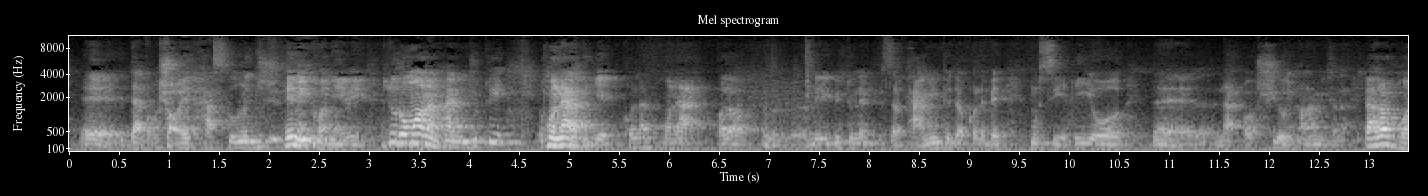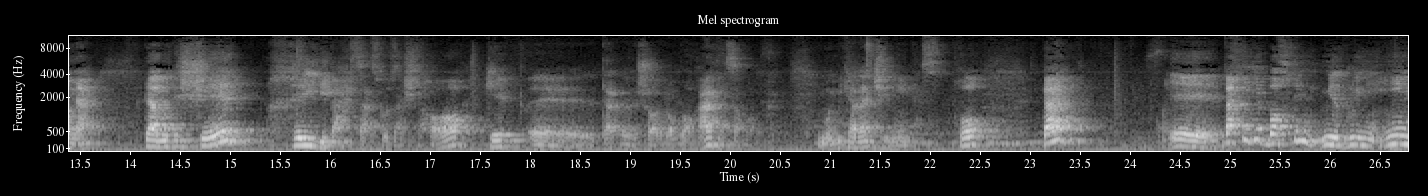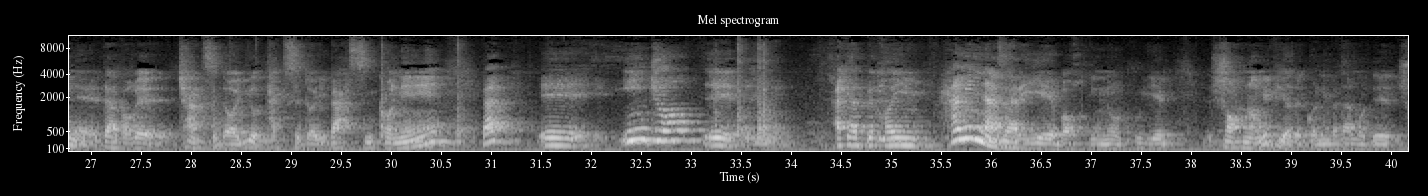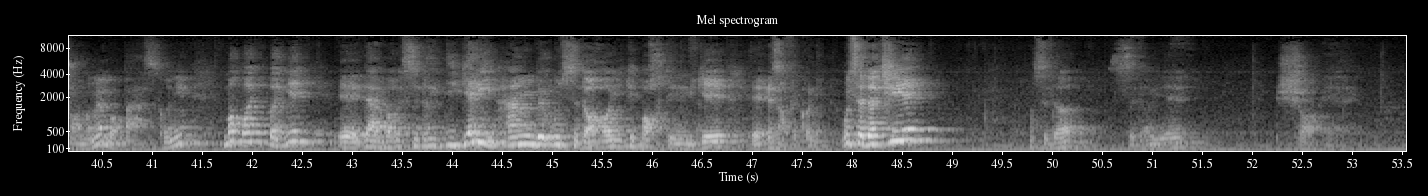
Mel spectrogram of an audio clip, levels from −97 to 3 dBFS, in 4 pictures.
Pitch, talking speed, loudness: 120 Hz, 120 wpm, -24 LUFS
